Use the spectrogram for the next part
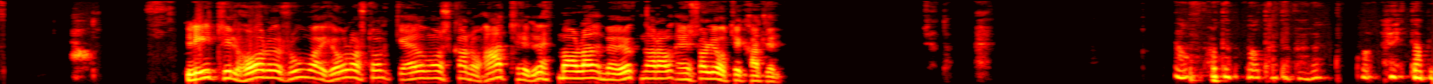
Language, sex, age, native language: Icelandic, male, 70-79, Icelandic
